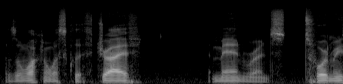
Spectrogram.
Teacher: And one of the things that's kind of happening with your stresses is that we're starting off two thought groups where our stress both times is falling towards the end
